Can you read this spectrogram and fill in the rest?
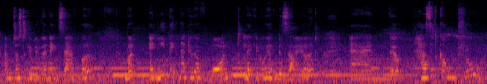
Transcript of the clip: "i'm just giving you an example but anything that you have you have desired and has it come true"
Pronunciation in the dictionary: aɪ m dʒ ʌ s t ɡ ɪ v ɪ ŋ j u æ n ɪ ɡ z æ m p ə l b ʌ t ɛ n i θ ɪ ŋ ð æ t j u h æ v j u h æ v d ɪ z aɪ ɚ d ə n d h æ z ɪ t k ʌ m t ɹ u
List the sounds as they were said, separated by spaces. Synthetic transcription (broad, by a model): aɪ m dʒ ʌ s t ɡ ɪ v ɪ ŋ j u æ n ɪ ɡ z æ m p ə l b ʌ t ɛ n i t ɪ ŋ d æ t j u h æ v j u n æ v d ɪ z aɪ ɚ d ə n d h æ z ɪ t k ʌ m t ɹ u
